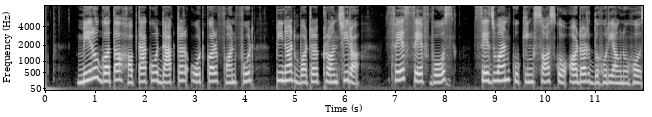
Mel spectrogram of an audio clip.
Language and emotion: Nepali, neutral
